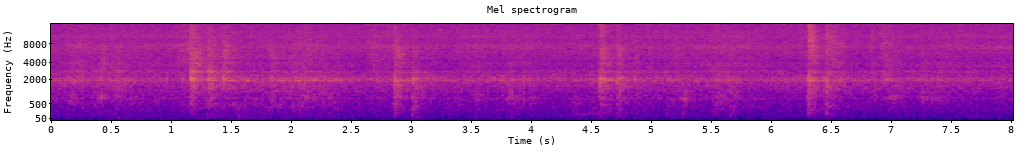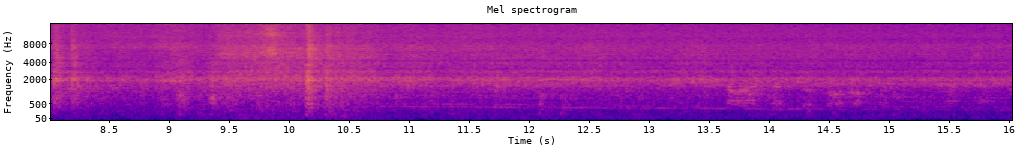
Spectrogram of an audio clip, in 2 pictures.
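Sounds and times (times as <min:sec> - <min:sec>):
train rumble: 0:00.0 - 0:16.0
train wheels clicking over rail joints: 0:00.1 - 0:12.5.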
